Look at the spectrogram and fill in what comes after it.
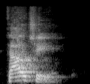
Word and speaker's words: Fauci: Fauci. – Fauci, I'm not a fan.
